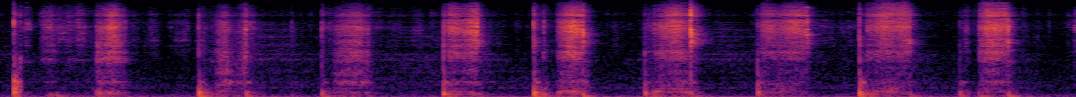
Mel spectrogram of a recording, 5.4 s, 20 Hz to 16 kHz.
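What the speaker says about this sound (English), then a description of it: "we're going to take our 120 sand grit sandpaper, and we're just going to come and just kind of, I just want to rough it up a little." Steady strokes of 120 grit sandpaper rasp over a wooden birdhouse, roughing up its surface. Around ten brisk back-and-forth scrapes come in a regular rhythm, close and fairly quiet, with no other sound.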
